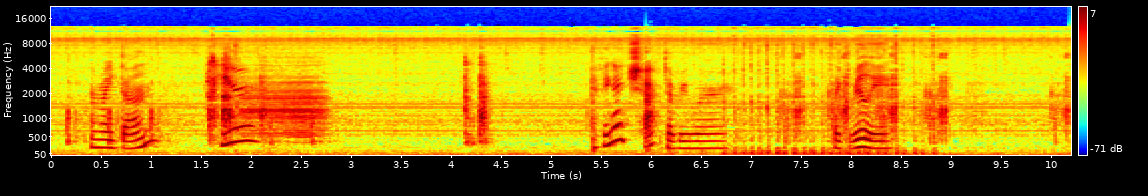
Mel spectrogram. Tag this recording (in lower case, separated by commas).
speech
